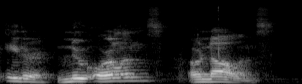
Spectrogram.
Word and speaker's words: New Orleans: I would tell them if they wanted to say Nolans, they shouldn't have spelled it capital N-E-W, capital O with a space, capital N-E-W, space, capital O-R-L-E-A-N-S. I think they should have, it's like Illinois, they should have, do they say Nolans? They say New Orleans or New Orleans? No, Nolans.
